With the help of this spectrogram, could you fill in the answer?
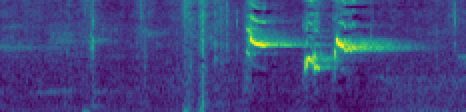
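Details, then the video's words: Bulbul song: a short run of clear whistled notes sliding downward, given in three quick phrases after a sharp click and some faint chirps, over a quiet background hum. "تغريد بلابل"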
